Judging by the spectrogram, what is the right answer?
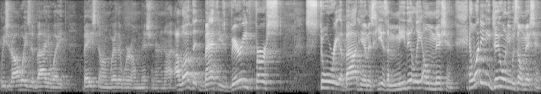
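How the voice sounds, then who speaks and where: A man with an Alabama accent, fairly high pitch, very wide pitch swings and a fairly quick pace, over noticeable background noise. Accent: Southern US (Alabama). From US South, north Alabama. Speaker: pastor. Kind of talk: sermon. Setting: church. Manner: halting, many fillers.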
